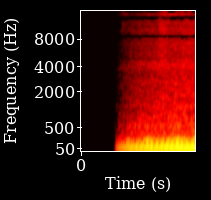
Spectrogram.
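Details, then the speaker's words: Mitsubishi Colt Ralliart (CZT) after custom Dynodaze manifold fitting; engine catches after short silence and settles into smooth even low idle, no knocks or rattles. "Oh, she's purring, so let's see what Jason's done."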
